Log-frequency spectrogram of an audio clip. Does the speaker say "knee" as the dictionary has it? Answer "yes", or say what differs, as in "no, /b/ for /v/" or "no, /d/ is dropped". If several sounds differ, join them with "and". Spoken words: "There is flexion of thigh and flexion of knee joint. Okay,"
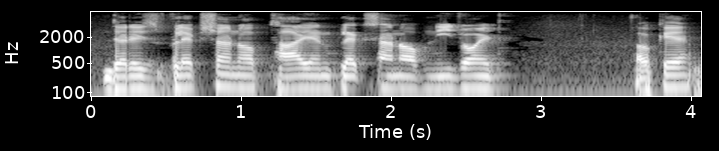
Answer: yes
